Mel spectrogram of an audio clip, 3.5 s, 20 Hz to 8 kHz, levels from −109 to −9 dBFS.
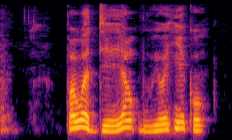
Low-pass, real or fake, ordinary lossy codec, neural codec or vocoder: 7.2 kHz; real; AAC, 48 kbps; none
